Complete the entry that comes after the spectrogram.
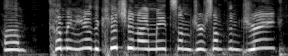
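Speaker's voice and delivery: put-on high, sweet girlish lure; girl decoy voice. Retelling the sting decoy girl, high girlish put-on. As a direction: pitch way up like a young girl inviting him in. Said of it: "the girl's like".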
